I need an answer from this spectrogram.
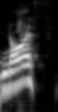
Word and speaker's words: knife: says in the word knife the K is silent uh as it says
